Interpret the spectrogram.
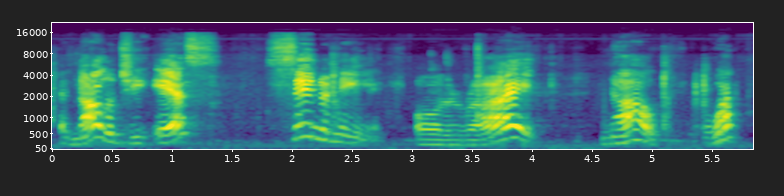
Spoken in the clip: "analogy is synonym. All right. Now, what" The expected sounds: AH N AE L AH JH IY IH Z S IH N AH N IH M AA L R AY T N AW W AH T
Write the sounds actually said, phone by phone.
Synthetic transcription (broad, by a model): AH N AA L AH JH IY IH S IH N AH N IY AA L R AY T N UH W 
